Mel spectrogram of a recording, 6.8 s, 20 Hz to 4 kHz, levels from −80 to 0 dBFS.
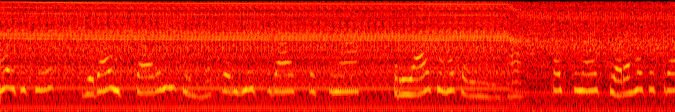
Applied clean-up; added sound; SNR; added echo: none; Domestic sounds, home sounds; -3 dB; none.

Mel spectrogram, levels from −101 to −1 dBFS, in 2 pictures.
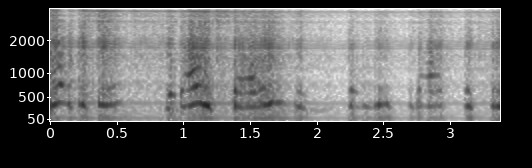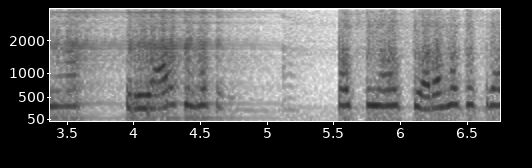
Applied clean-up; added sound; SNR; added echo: neural mask model RNNoise.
